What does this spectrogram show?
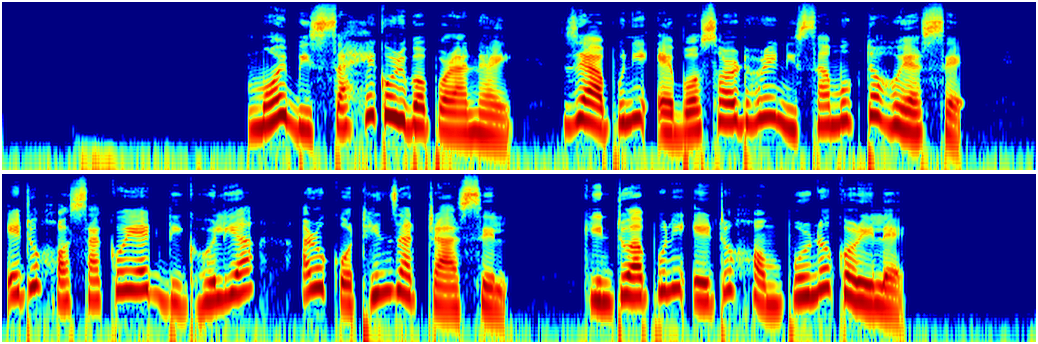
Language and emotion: Assamese, surprised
